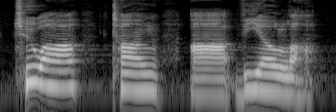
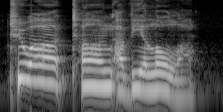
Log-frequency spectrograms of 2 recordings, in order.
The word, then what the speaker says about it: Tagovailoa: So the big story coming out of the college football championship game, bear with me on this pronunciation, Tua Tagovailoa. Let's try that one more time. Tua Tagovailoa. No one really knows how to say it that well. One more time. Tua Tagovailoa.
